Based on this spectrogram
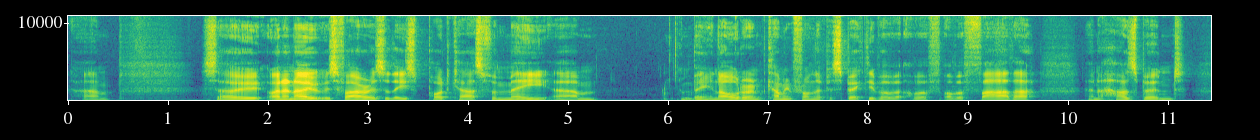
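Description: A man's fairly low, monotone voice at a fairly slow pace, with an Australian accent, on a very clean recording with a silent background. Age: 40s. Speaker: podcast co-host, youth mentor. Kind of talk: casual chat.

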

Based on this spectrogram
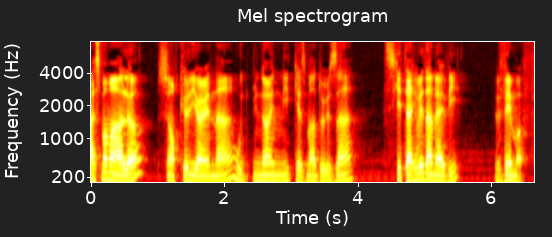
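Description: A man with a Quebec accent speaks at medium pitch with a bright, sharp tone and fairly even intonation. His pace is fairly quick, broken by long, frequent pauses. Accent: Québécois French. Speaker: podcaster. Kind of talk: reflective monologue. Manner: casual, conversational.

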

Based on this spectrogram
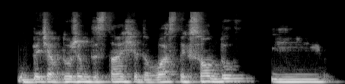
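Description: A man speaks at a moderate pace in a somewhat breathy voice, with audible room echo. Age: 40s. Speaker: psychologist and trainer. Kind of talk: casual interview. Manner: halting.

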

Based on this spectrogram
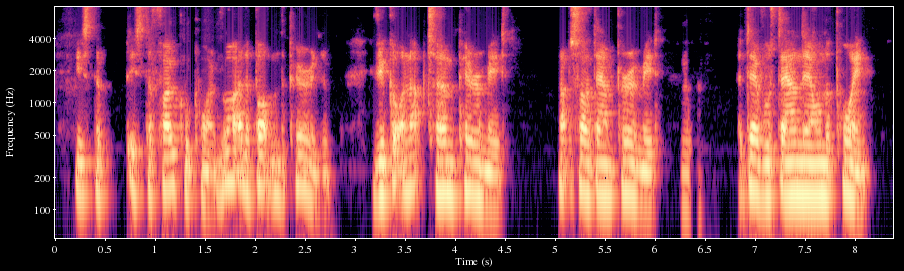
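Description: A somewhat breathy man at a very fast pace, fairly high in pitch with ordinary variation. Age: 50s. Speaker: ghost hunter, podcast co-host. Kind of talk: casual chat.

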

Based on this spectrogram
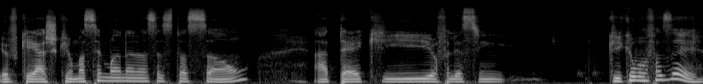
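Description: A woman's very deep, low voice with a dark, mellow tone, at a fairly slow pace with ordinary pitch variation and long, frequent pauses, on a very clean recording with a silent background. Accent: São Paulo. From Brazil, São Paulo (east side). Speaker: influencer, make-up artist and chef. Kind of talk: casual chat. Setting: studio, streamed live.

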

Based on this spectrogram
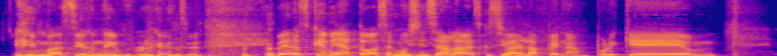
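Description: A woman speaks fairly quickly in a fairly high voice with lively intonation and very even loudness. Noticeable background noise is present. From northern Mexico, Hermosillo (Sonora). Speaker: podcast host, film commentator. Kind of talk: casual interview chat.

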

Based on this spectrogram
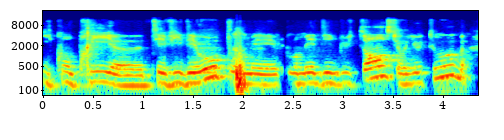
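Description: Speaking at a very slow pace, a woman uses a fairly low pitch and lively intonation. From France, Haute-Savoie near Lake Geneva. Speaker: French teacher. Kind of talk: casual chat. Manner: halting.

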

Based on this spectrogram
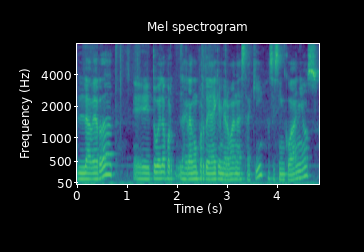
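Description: The man has an unremarkable speaking voice at a medium pitch. He talks at a moderate pace. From Peru, Trujillo. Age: 20s. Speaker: doctor. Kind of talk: interview. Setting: radio studio.

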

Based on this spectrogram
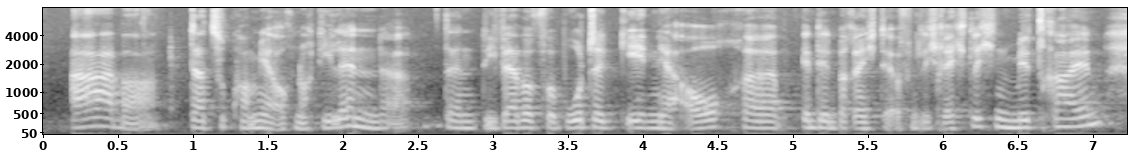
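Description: A woman with a fairly low pitch speaks with very even loudness and fairly even intonation, with noticeable background noise behind her. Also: moderate pace. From eastern Germany. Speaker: politician. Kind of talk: interview. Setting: remote call from office.

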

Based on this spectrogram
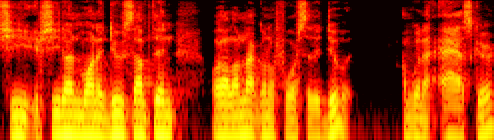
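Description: A plain, everyday voice from a man at a medium pitch, fairly even in intonation and moderate in pace, on a very clean recording with a silent background. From New Jersey. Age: 30s. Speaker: podcast host. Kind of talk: casual monologue. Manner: relaxed, filler-heavy.

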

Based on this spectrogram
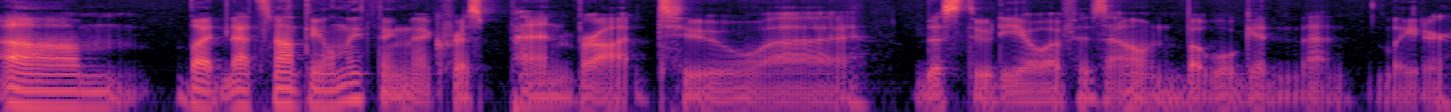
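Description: A man's very deep, low voice with vocal fry and very wide pitch swings, on a very clean recording with a silent background. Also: fairly slow pace. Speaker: podcast co-host. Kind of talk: casual chat.

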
